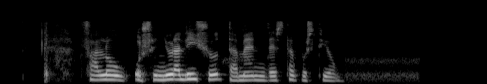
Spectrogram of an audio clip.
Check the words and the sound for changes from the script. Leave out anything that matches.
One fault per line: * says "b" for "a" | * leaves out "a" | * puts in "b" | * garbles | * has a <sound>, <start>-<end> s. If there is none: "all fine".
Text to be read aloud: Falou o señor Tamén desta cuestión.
* puts in "Alixo"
